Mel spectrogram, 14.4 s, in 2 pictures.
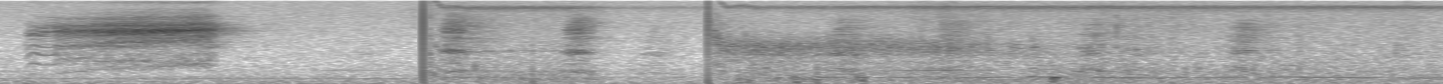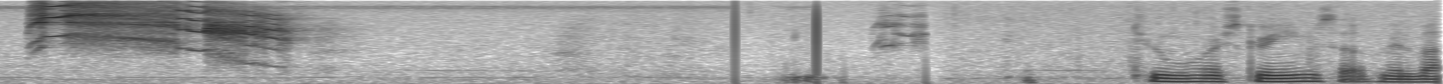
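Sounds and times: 
bird screeching: 0.2s - 1.2s, 3.7s - 10.2s, 11.6s - 11.9s
high-pitched whine: 2.1s - 14.3s.

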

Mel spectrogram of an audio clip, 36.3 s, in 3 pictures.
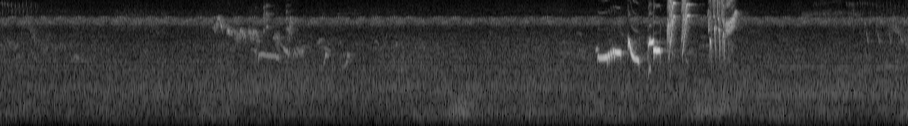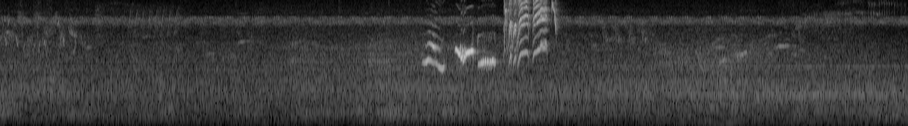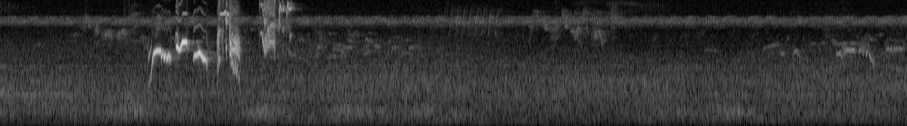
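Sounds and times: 
common blackbird singing: 8.0s - 9.9s, 17.8s - 19.6s, 26.2s - 28.2s.

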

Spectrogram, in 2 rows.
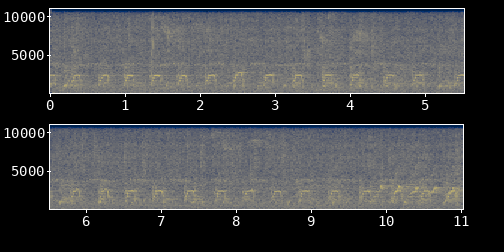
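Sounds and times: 
bird honking: 0.2s - 11.0s.

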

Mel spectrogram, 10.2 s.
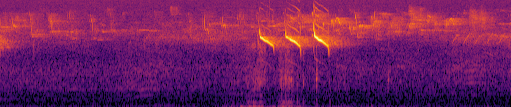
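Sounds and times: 
Sitta europaea: 4.6s - 6.9s.

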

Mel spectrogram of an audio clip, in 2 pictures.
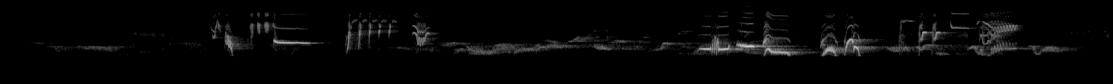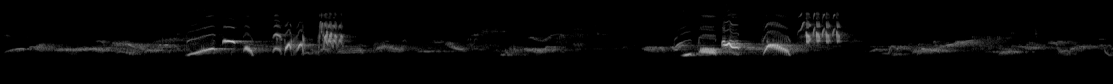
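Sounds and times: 
common blackbird song, Turdus merula: 0.2s - 22.2s.

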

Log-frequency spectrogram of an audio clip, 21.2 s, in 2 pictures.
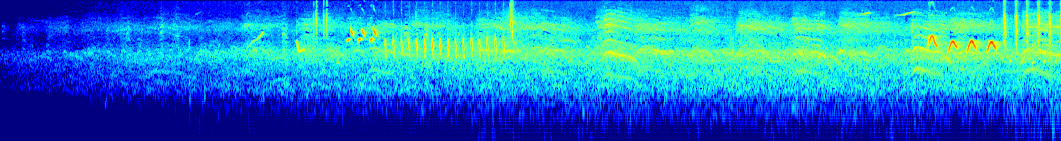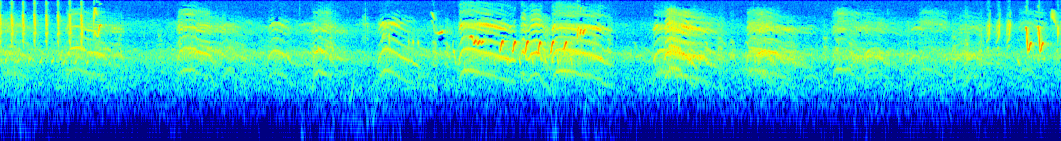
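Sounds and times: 
common nightingale song: 2.5s - 5.2s, 8.5s - 11.7s, 14.3s - 17.6s, 20.3s - 21.2s.

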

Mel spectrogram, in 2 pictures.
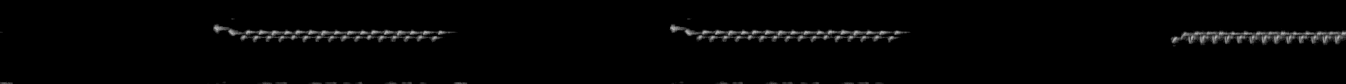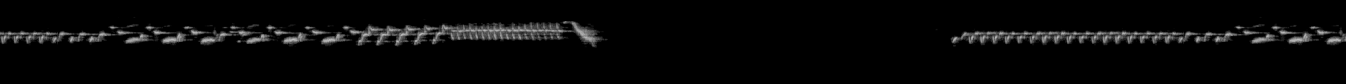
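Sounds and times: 
European goldfinch Carduelis carduelis singing with twittering bursts and trills: 2.1s - 4.5s, 6.7s - 9.0s, 11.7s - 19.6s, 22.9s - 26.9s.

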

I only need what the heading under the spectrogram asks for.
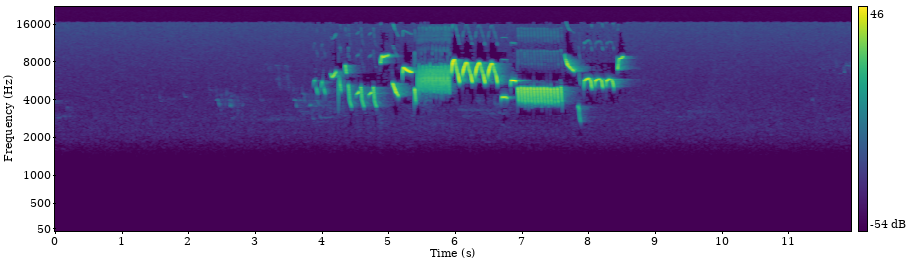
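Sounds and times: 
Eurasian wren singing: 0.0s - 0.3s, 1.5s - 10.0s, 11.3s - 11.9s.

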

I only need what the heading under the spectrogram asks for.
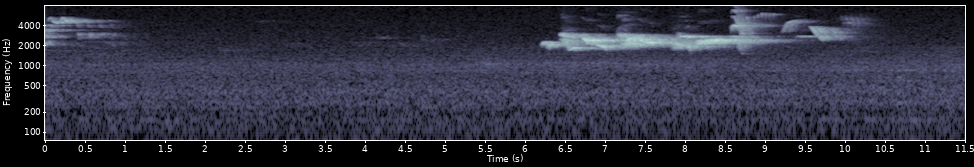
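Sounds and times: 
Eurasian blackbird song: 0.0s - 1.0s, 6.2s - 10.4s.

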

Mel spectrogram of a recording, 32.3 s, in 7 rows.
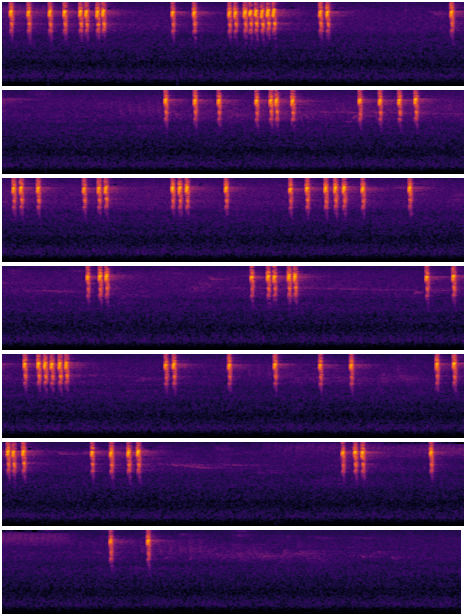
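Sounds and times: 
Eurasian wren ticking calls: 0.0s - 3.4s, 4.3s - 4.8s, 6.1s - 13.5s, 14.6s - 15.1s, 16.3s - 17.0s, 18.0s - 19.3s, 20.0s - 22.2s, 22.8s - 24.6s, 26.4s - 27.6s, 28.8s - 29.4s
low steady hiss: 0.0s - 32.3s.

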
